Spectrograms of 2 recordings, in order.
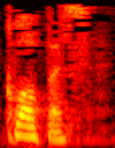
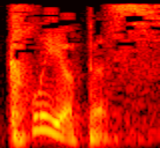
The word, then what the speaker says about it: Cleopas: Well, if you were to go into the King James Version, adds an E, the letter E, to this man's name, Clopas, to the name Cleopas. You'd have to pronounce it different because it's got an extra vowel in it.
